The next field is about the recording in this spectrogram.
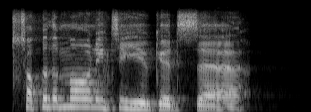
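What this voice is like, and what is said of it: Bad put-on British-sounding accent. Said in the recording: “Well, that was horrible. ... What kind of accent was that? Are you British? ... Was that French?”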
